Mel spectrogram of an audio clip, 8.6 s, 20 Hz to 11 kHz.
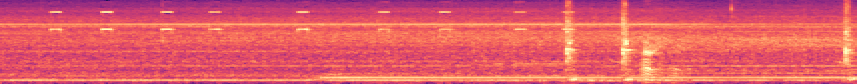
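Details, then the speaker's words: Piocreat G5 pellet extruder 3D printer, speed turned down from 200: steady motor hum with light regular ticks, extruder stepper turning smoothly with no stalls, near max usable speed. "all right turn it down here we go all right I'm not hearing any extruder stepper stalls we're cruising now nice all right this is probably the max speed I I would go here"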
